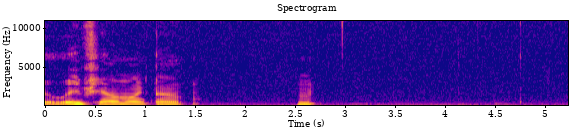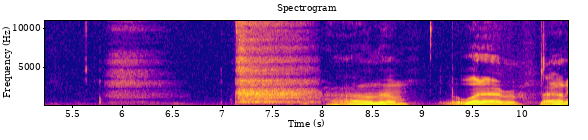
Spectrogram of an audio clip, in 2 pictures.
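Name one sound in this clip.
A man speaks close to a microphone, with animation.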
